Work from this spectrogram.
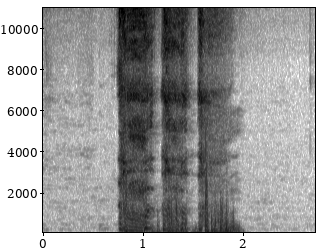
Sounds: Cough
